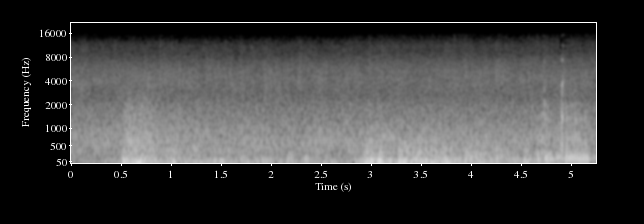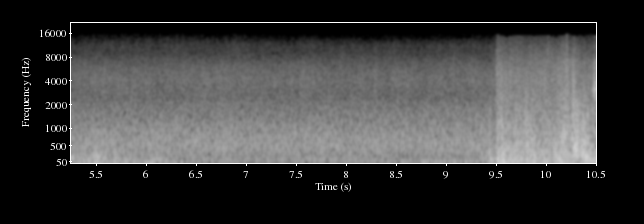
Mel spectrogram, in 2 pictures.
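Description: Thunder rolls and rain falls in a PUBG or H1Z1 match, with deep rumbling booms over a steady hiss of rain and a sharp loud crack near the end.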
